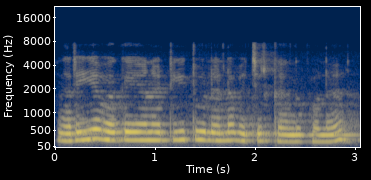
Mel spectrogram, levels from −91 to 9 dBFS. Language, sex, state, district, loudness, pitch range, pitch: Tamil, female, Tamil Nadu, Nilgiris, -14 LUFS, 195-230 Hz, 220 Hz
